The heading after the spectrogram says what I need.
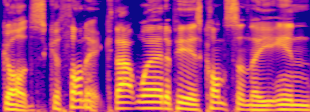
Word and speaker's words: Chthonic: oh, God, how do you even pronounce it? The C-T-H-O-N-I-A-N gods or whatever. The Chthonic gods. Chthonic.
